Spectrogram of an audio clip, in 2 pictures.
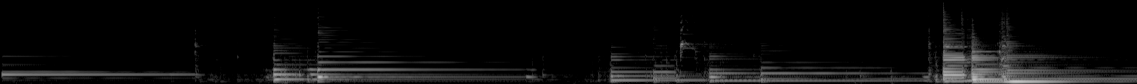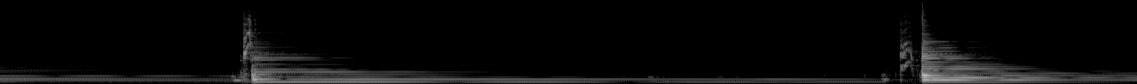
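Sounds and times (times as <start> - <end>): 
octave mandola improvisation: 2.7 - 5.4, 6.1 - 12.4, 13.7 - 22.7.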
